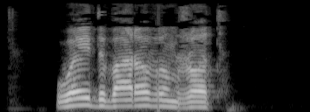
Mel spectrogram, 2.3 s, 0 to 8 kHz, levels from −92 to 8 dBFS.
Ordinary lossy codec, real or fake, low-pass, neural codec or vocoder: MP3, 32 kbps; real; 7.2 kHz; none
